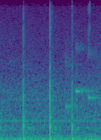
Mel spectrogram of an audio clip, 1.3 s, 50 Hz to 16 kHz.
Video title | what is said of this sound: EPISOD 234 KOREAN CREAM CHEESE GARLIC BREAD | So kalau you knock dia, dia bunyi macam bunyi kosong, tu dah masak lah rotinya.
